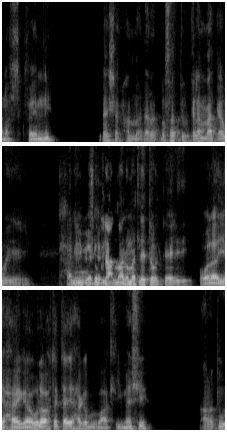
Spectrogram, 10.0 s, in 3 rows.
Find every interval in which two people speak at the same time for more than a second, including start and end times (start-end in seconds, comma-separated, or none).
4.3-5.5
